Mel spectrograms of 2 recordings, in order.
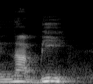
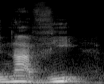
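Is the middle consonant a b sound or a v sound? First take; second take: b sound; v sound. First: The middle consonant is a b sound. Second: The middle consonant is a v sound. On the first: This is how the word is properly pronounced. The speaker calls it right. "a pronúncia correta é nabi" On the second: This is how the word is written. The speaker calls it wrong. "Se escreve navi"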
